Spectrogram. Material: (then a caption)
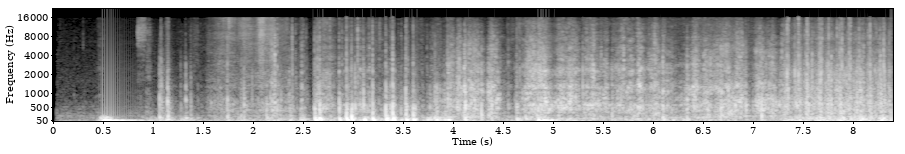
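Cardboard. Short natural nails and fingertips tap and scratch the surface of a small, closed, blue printed cardboard box of Mini Oreo cookies, held in both hands, hollow with the cookies still inside. After a brief silence, a dense run of quick, dry taps and scratchy rubbing begins, dominated by dull, low, hollow thumps with little brightness. The sound carries on unevenly to the end, with a few louder knocks standing out.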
